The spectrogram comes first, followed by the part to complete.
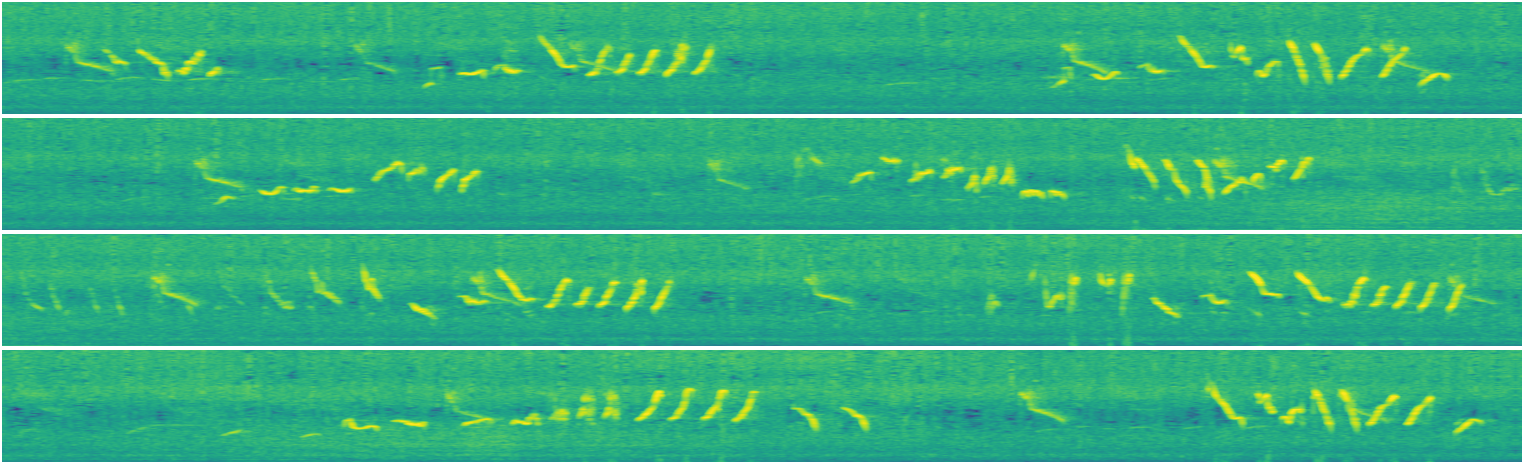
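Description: White-eye (pleci) singing: bursts of rapid, very high twittering notes, each phrase about a second long, repeating every couple of seconds with short pauses between.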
